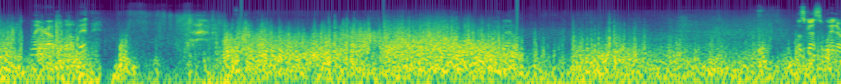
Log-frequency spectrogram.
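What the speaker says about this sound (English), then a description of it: "Those gusts of wind are pretty gnarly." Strong wind gusts buffet the microphone on a mountain trail in the snowy Eastern Sierras, a loud, continuous roar that surges and dips, with people talking under it.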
